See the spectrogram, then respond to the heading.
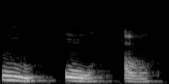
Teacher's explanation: जैसे आ, अभी आप बोल रहे हैं तो पूरा मुख खोल के बोल रहे हैं, इसमें कोई वृत्त नहीं बन रहा है, लेकिन ऊ बोलेंगे तो उसमें आपका मुख से वृत्त बनेगा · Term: वृत्तमुखी स्वर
